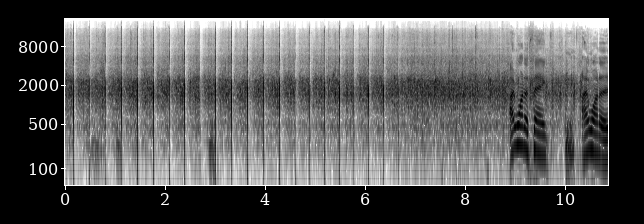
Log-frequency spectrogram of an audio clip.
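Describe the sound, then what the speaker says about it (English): Audience applause for a CFO and her team at the Harvard Medical School State of the School address: crisp, regular claps that swell into dense, sustained clapping, with a few whistles rising near the end. "I want to applaud her"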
